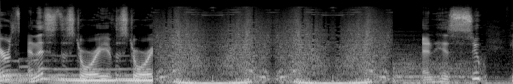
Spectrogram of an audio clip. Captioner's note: wooshing noises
